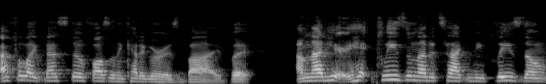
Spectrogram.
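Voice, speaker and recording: A normal speaking voice with lively intonation at a moderate pace against a quiet background. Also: man. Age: 30s. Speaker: podcast co-host. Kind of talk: casual chat.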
